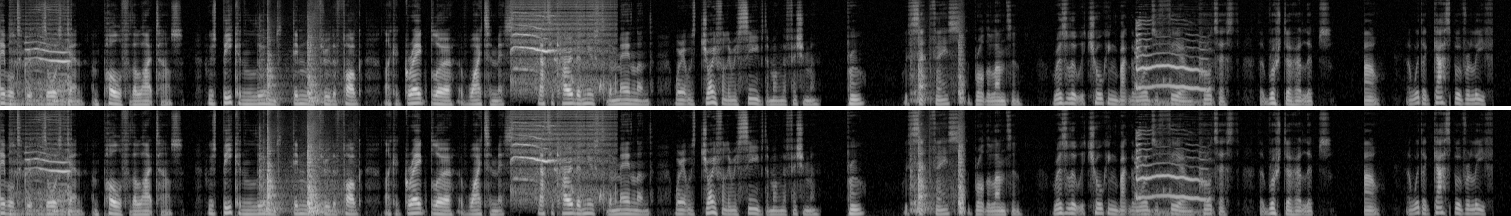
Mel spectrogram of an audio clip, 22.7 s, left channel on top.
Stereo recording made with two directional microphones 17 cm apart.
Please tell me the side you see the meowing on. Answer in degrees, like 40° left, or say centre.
10° left.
